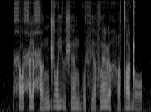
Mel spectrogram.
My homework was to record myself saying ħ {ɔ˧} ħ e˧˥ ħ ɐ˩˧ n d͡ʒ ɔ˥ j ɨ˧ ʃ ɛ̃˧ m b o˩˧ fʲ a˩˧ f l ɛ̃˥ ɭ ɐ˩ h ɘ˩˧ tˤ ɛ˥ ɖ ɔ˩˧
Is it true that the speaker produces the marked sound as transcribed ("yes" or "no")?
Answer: yes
